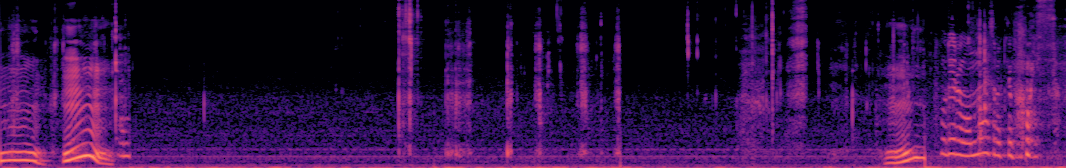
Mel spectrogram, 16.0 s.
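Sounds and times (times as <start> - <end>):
person biting crunchy food: 6.0 - 9.3.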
